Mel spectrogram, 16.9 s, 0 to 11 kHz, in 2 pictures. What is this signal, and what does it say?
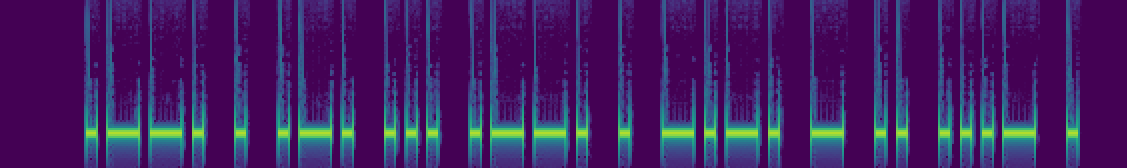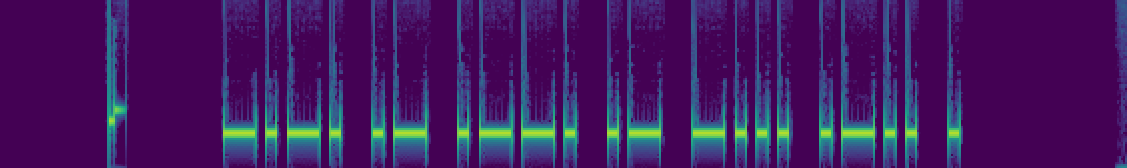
Morse code, heard as a keyed tone, about 15 wpm, 700 Hz. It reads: PERSPECTIVE CAPABLE
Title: Sentences from Top 1200 Words - New Word Drill - 15wpm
